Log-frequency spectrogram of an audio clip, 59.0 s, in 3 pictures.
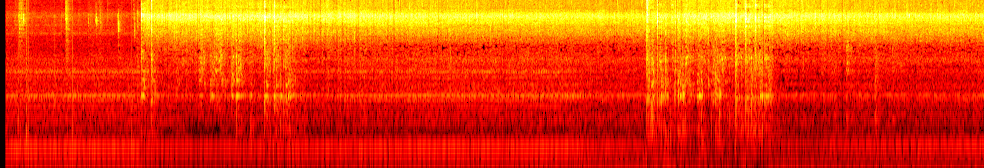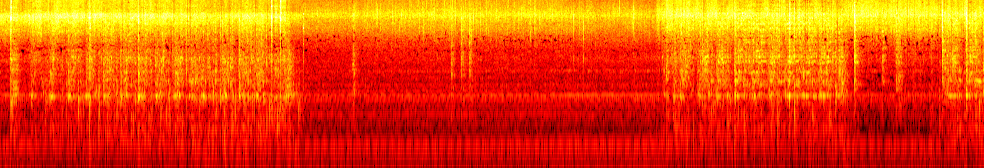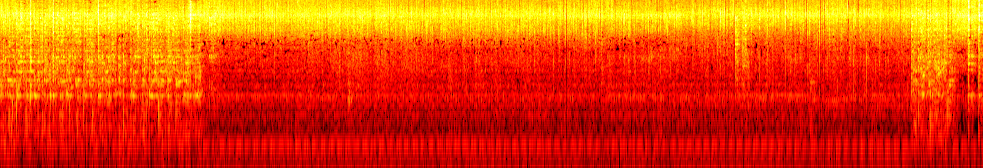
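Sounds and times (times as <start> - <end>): steady low hum: 0.1 - 48.4
food sizzling in a frying pan: 0.2 - 59.0
utensil scraping and clattering on pan: 3.9 - 6.0, 13.0 - 15.5, 19.9 - 25.8, 32.9 - 37.8, 38.5 - 43.8, 57.6 - 59.0.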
